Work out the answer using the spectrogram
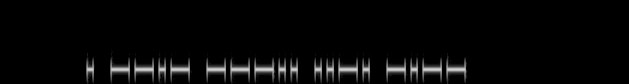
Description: Morse code, heard as a keyed tone, about 20 wpm, 700 Hz. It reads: EQ8FY
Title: Code Groups - 5 Letter:Numbers - 20wpm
